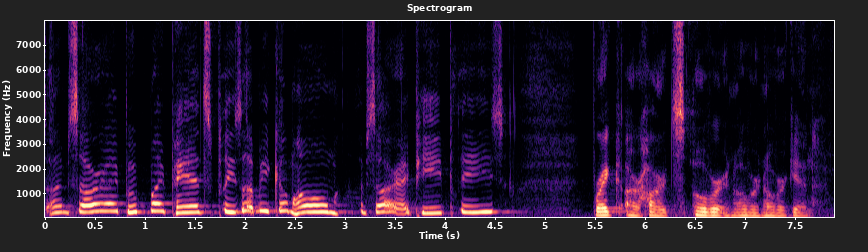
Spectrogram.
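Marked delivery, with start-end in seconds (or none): 0.0-4.6 very high, slow, drawn-out tearful pleading. Retelling the son's calls pleading to come home: imitating a son in tears. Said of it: "he would be in tears".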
